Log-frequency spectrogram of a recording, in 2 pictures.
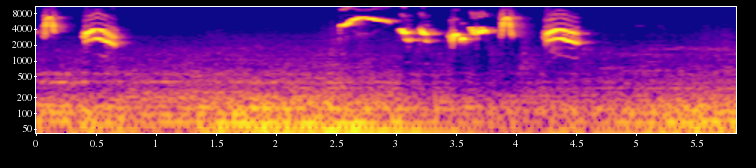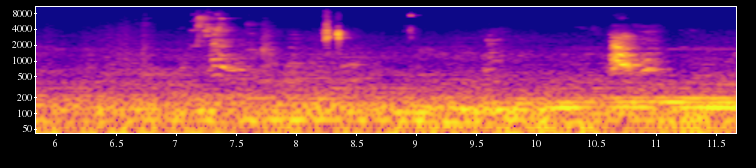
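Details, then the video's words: Orange-headed thrush song, played as a lure to set other thrushes singing: a burst of loud, sharply rising and falling whistled phrases over the first four seconds, then faint scattered notes over a steady low hum. "Suara burung ANIS MERAH ini ampuh bikin ANIS Jenis apapun ikut bunyi"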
